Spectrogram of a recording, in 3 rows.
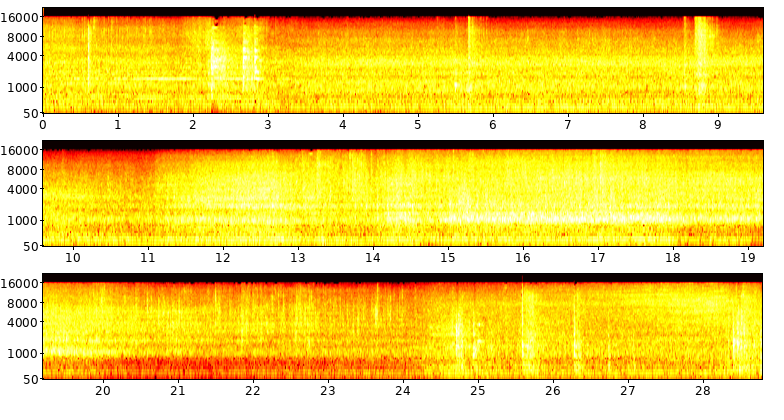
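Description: A 1987 Ford C-Series garbage truck with a Leach Sanicruiser rear-loader body: the engine runs steadily with occasional metal clanks from the packer, then comes a louder stretch as the truck drives off. Near the end a plastic cart knocks against the hopper as it is tipped.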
